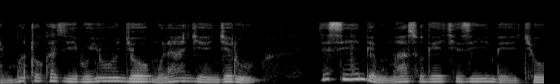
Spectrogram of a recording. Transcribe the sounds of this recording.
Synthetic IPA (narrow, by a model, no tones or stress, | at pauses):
emːo̞to̞kaziβujoːɲɟo̞mulaːɲɟie̞ːɲɟe̞ɾu | zisiːmbe̞mumaːso̞ɡe̞ːciziːmbe̞ːco̞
